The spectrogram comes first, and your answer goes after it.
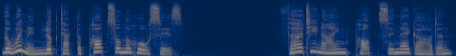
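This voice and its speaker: A man reading a simple scripted story for English learners in deliberate, clearly separated phrases. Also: sits high, lively intonation, a little mellow, no echo.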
